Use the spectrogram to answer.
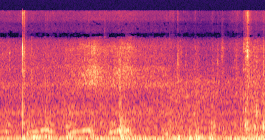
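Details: Racing homer pigeon uttering soft, low, wavering coos in short phrases, over a steady low hum with faint clicks.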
